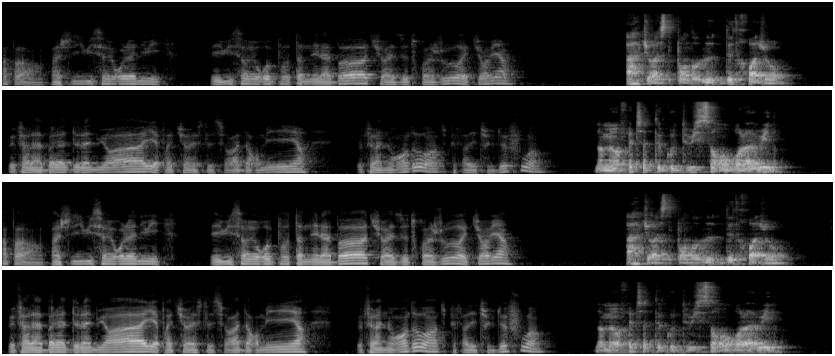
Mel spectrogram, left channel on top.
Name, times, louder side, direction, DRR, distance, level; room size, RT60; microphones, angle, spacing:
voice 1, 0.0-1.7 2.1-5.1 8.4-11.6 11.9-13.7, right 4 dB, 30° right, 0.3 m, -27 dB
voice 2, 6.2-7.8 14.2-16.0, left 2 dB, 60° left, 1.3 m, -22 dB
11.5 x 4.7 x 2.8 m
head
